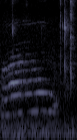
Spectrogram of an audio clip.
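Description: A pet cat gives one short meow, a faint, brief harmonic cry that tapers off, heard alone in a quiet room.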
